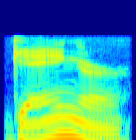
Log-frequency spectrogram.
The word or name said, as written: ganger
